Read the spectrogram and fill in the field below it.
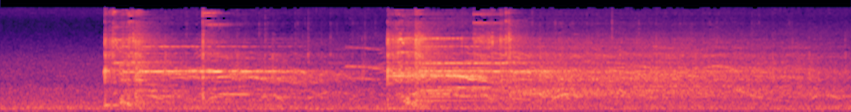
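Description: Game sound effects chime and sparkle as points are scored.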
